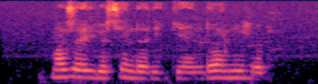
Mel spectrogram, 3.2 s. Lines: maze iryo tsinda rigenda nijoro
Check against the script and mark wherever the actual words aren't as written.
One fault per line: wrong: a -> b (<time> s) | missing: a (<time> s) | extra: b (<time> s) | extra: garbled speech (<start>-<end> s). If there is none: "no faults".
no faults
